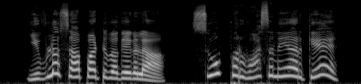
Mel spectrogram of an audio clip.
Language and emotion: Tamil, surprised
